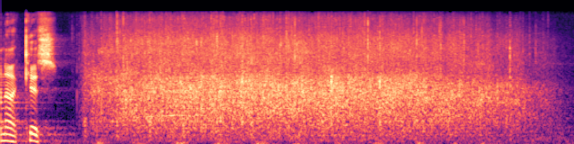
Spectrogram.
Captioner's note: applause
